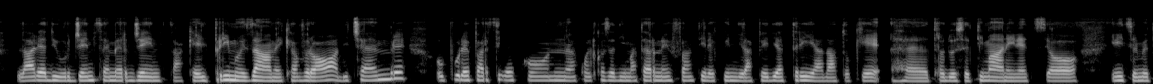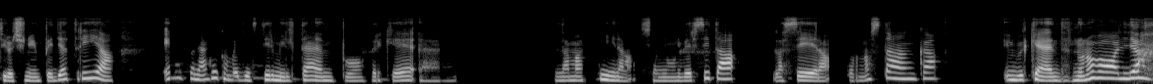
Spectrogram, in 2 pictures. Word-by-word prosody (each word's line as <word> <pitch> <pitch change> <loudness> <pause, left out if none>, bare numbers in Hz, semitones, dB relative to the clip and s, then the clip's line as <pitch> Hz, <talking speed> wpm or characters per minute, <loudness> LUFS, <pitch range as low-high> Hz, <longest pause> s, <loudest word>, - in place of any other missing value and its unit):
l'area 180 +1 +2
di 190 +1 +1
urgenza 180 +2 0
emergenza, 175 -2 -1
che 175 - -3
è 170 - +3
il 175 - -3
primo 200 0 +4
esame 175 -2 +3
che 175 - -5
avrò 180 +2 +3
a 205 - 0
dicembre, 210 +9 +1 0.3
oppure 200 +2 0
partire 195 0 -4
con 185 -1 -4
qualcosa 185 0 -5
di 180 - -4
materno 180 +1 -1
infantile, 180 -1 -4
quindi 180 -2 -3
la 165 0 -2
pediatria, 175 -1 -1
dato 160 0 -6
che, 170 -1 -3
ehm, 155 -3 -4
tra 170 - -6
2 170 0 0
settimane 175 +2 -1 0.2
inizio- 160 0 -1 0.3
inizio 185 -1 -2
il - - -1
mio 175 - 0
tirocinio 175 0 +1
in 170 - -4
pediatria. 240 - +2 0.5
E 270 - -2
non 300 0 -8
so 265 - -6
neanche 235 +6 0
come 210 -9 -3
gestirmi 200 -1 +2
il 175 +7 -6
tempo, 180 -4 -1
perché, 185 0 -2
ehm, 160 -1 -14 1.1
la 180 - -3
mattina 185 0 0
sono 170 -5 -9
in 170 - -4
università, 255 - +3 0.4
la 170 - -5
sera 175 -2 +2 0.2
torno 175 +6 -8
stanca, 270 0 +1 0.6
il 210 - +2
weekend 180 -3 +4
non 195 +4 +4
ho 295 - +8
voglia. 285 0 +7
180 Hz, 155 wpm, -23 LUFS, 175-200 Hz, 1.1 s, ho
